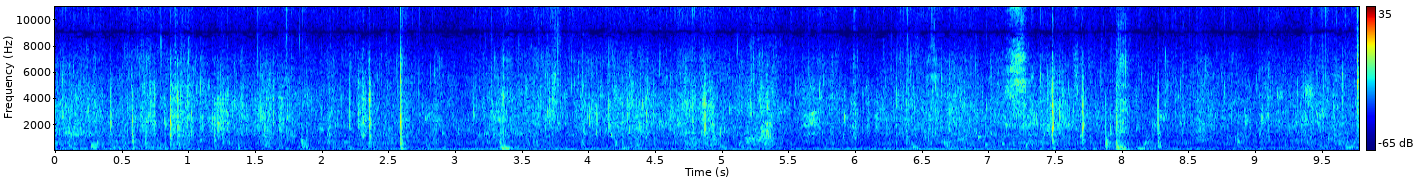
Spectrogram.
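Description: Scattered small clicks and knocks from a sheepshead being handled in a landing net aboard a kayak, with two sharper knocks about three and a half and eight seconds in, over a steady low hum.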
